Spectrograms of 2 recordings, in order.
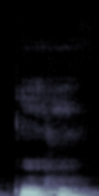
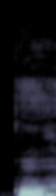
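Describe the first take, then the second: First: The h is followed by an echoed o vowel. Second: It ends on a bare h with no vowel. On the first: The speaker calls it right. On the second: The speaker calls it wrong.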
